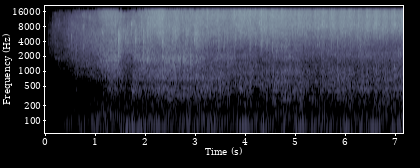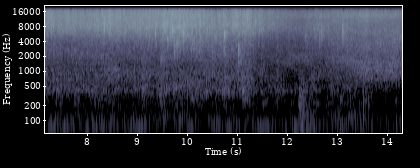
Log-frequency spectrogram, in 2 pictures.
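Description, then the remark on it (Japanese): Shower water sprays steadily in a dense, hissing rush, rinsing foamed shampoo from hair, with the water set hotter than when the hair was wetted, easing slightly toward the end. No one speaks. “シャンプーがしっかりと泡立ったので、もう一度シャワーをかけますね。”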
